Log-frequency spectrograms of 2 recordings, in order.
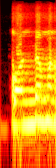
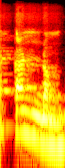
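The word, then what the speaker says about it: condemn: इसे I think सब क्या पढ़ता है पता नहीं, कॉन्डेमन पढ़ता है। क्या पढ़ता है, कॉन्डेमन। लेकिन इसका रियल प्रोनाउंसिएशन है कंडम।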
